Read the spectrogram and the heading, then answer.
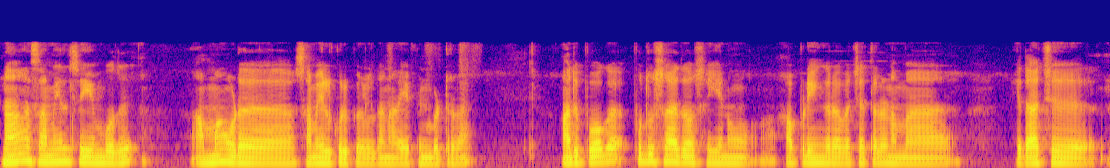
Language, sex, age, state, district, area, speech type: Tamil, male, 18-30, Tamil Nadu, Coimbatore, urban, spontaneous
